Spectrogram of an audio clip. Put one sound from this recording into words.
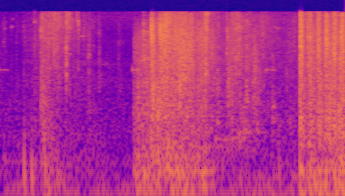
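A rifle fires a short burst of shots.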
